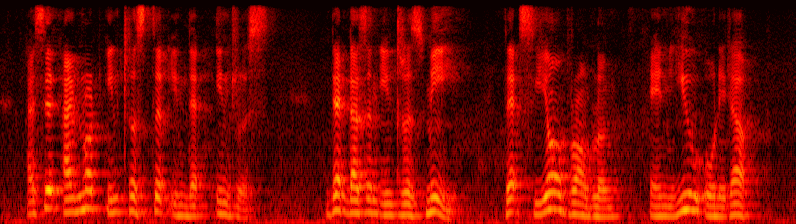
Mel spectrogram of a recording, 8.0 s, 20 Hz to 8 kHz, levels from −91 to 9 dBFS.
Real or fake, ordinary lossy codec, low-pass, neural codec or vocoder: fake; none; 7.2 kHz; codec, 16 kHz, 2 kbps, FunCodec, trained on Chinese and English, 25 frames a second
